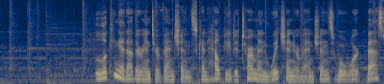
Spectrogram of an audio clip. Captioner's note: voiceover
